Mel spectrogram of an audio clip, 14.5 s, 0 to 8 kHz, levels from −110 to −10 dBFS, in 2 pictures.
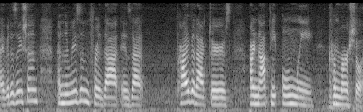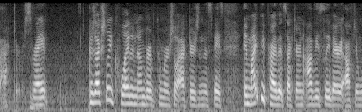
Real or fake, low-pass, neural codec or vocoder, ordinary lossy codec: fake; 7.2 kHz; vocoder, 44.1 kHz, 128 mel bands, Pupu-Vocoder; AAC, 48 kbps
